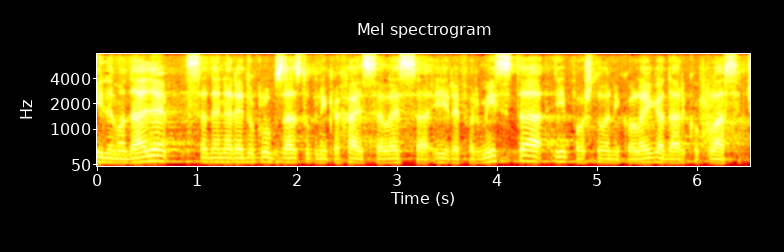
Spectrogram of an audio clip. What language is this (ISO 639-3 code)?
hrv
